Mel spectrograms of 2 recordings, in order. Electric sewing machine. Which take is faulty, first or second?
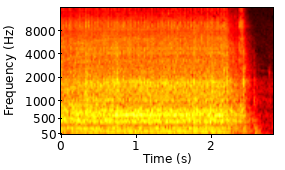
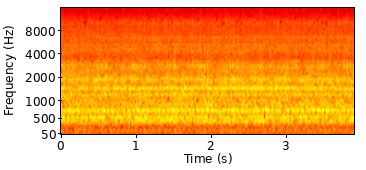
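first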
